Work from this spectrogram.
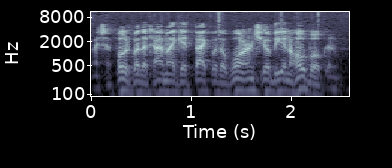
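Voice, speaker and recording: An actor playing a gruff, impatient police inspector in a 1940s radio drama, blunt and husky. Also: male voice, on the low side, rapid-fire, pushed and bright, exaggerated voice, low-quality recording.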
